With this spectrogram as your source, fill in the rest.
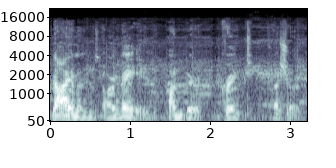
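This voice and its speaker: A man puts on a character voice at a fairly slow pace while clear music plays in the background. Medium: game stream. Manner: formal, flat, no contractions.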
